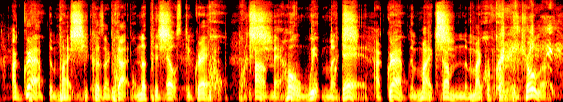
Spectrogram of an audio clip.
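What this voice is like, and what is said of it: Old school rap impression. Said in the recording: “old school rap ... your best impression”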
